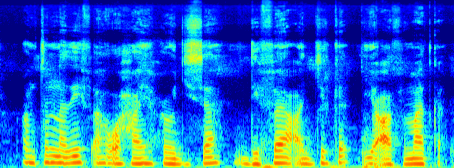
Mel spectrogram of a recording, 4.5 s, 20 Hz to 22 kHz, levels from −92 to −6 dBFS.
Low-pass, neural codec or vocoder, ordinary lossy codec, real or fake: none; vocoder, 44.1 kHz, 128 mel bands every 512 samples, BigVGAN v2; none; fake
